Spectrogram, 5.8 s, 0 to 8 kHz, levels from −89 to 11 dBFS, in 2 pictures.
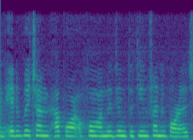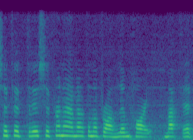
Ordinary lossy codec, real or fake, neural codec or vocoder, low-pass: none; fake; codec, 16 kHz, 0.5 kbps, FunCodec, trained on LibriTTS, 25 frames a second; 7.2 kHz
